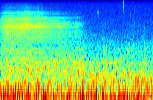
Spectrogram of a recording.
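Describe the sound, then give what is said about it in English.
A slow, deep breath drawn in through the nose, a soft, airy hiss that holds steady for about a second and a half before easing into quieter breathy noise. “Another big deep breath in through your nose,”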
